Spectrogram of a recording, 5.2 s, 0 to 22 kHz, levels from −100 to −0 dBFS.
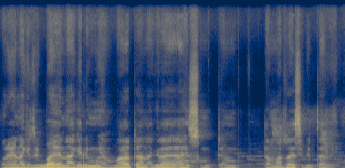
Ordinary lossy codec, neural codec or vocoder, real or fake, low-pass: none; vocoder, 44.1 kHz, 128 mel bands, Pupu-Vocoder; fake; none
